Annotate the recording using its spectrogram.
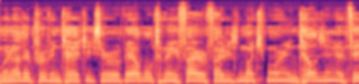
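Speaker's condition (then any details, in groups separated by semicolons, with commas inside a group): Parkinson's disease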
